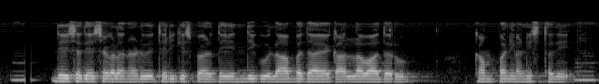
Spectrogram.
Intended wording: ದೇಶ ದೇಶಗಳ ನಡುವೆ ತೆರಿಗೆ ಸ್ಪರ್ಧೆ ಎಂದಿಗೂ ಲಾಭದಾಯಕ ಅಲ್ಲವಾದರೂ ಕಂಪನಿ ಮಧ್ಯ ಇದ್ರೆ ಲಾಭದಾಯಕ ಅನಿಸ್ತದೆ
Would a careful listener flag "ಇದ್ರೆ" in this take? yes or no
yes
